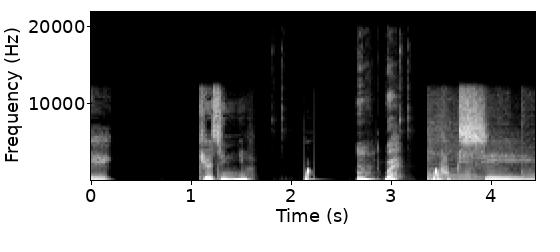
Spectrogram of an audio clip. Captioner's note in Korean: 목을 가다듬음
